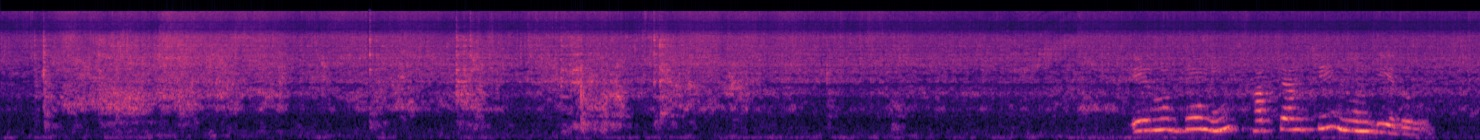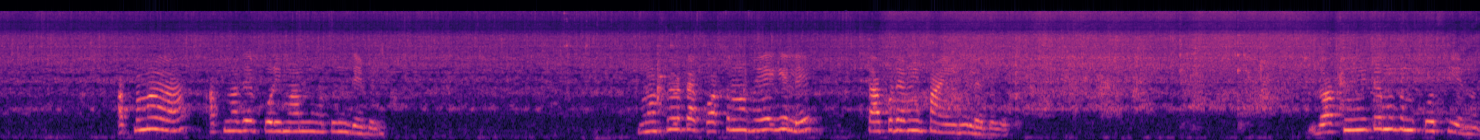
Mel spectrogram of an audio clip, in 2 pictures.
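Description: A spatula scrapes and stirs against the pan.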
